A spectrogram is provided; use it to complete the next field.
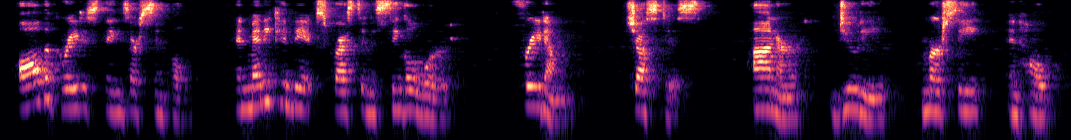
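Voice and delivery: ordinary talk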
